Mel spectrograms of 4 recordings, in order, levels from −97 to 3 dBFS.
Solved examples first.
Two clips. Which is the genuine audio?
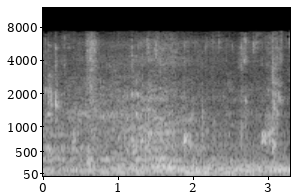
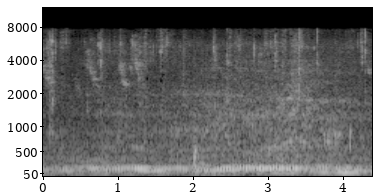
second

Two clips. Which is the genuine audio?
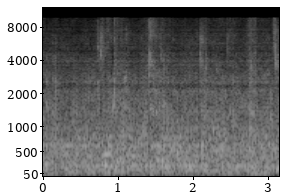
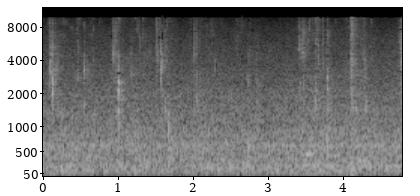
second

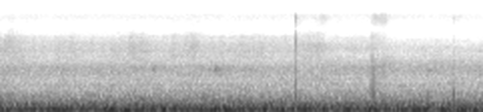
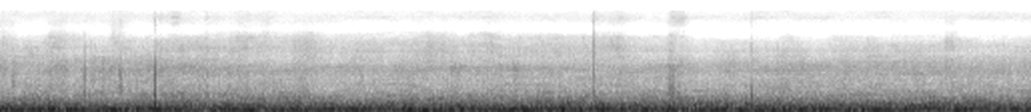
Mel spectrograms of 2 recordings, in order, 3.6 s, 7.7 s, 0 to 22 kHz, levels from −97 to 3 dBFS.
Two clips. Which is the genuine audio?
first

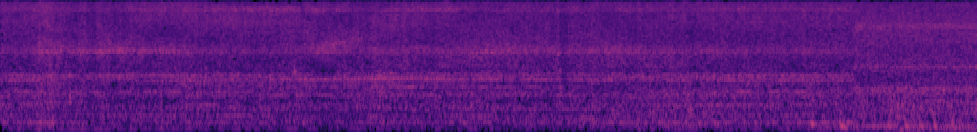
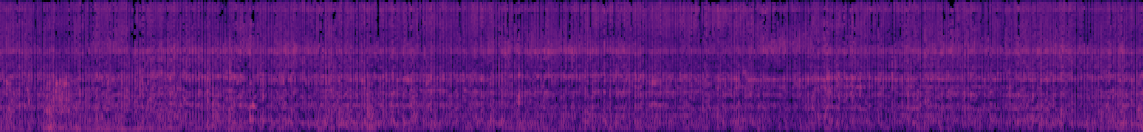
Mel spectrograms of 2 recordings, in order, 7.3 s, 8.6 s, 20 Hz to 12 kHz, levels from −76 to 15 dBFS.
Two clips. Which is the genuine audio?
first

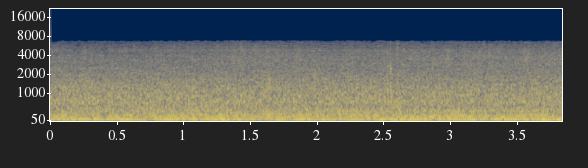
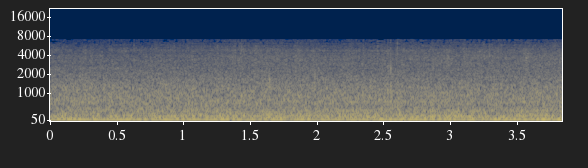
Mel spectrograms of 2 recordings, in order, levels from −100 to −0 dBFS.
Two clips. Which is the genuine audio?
second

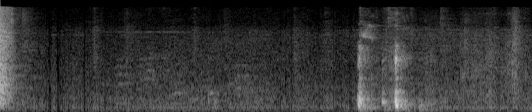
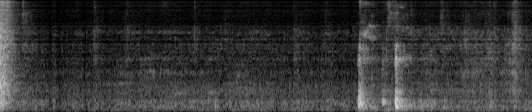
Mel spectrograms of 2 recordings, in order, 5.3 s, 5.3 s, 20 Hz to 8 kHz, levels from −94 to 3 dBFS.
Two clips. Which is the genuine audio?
first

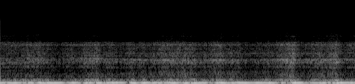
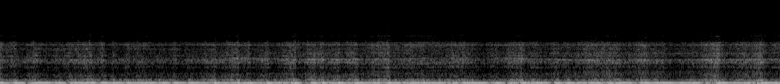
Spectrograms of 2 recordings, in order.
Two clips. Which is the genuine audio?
second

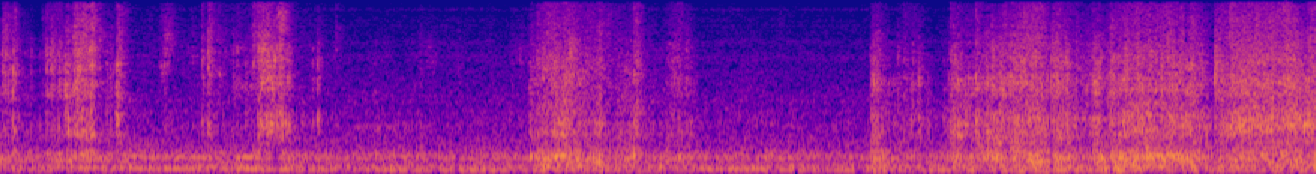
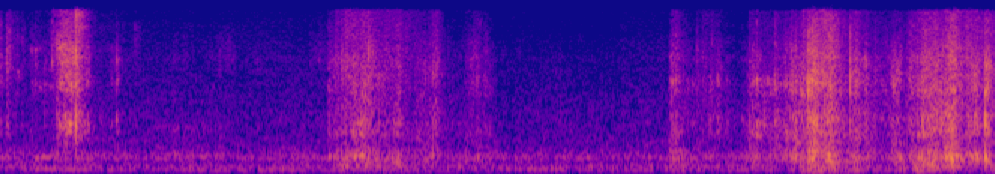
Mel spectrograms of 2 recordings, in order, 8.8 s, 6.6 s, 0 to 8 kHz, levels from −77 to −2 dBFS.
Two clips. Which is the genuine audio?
first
